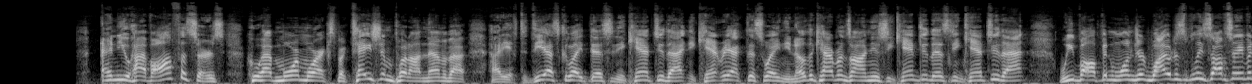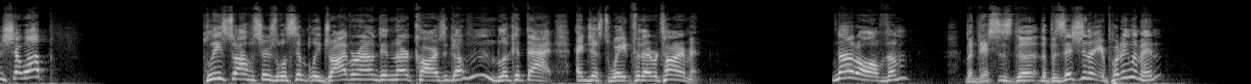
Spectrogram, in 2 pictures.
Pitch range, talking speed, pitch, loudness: 180-225 Hz, 230 wpm, 195 Hz, -16 LUFS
